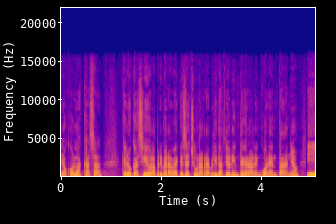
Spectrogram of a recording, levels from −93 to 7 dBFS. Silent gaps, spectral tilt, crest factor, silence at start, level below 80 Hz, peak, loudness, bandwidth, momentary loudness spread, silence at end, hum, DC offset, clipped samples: none; -6.5 dB/octave; 14 dB; 0 s; -58 dBFS; -6 dBFS; -22 LUFS; 15.5 kHz; 5 LU; 0 s; none; under 0.1%; under 0.1%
